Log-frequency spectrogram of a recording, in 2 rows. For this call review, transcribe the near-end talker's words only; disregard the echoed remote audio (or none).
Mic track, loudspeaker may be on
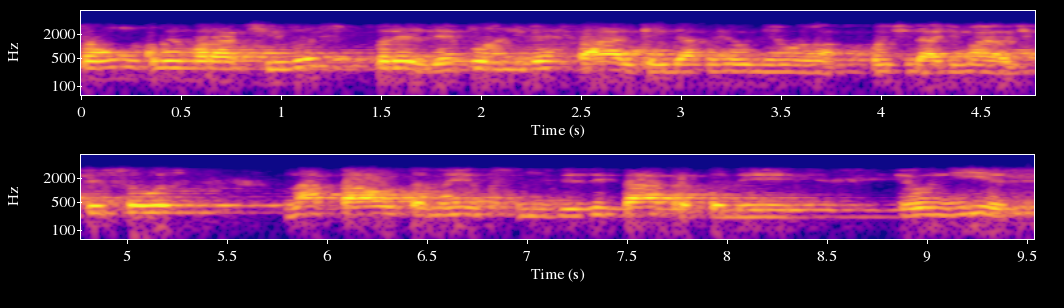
none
